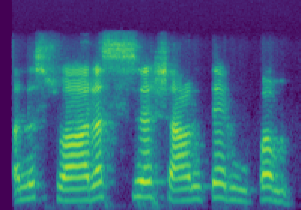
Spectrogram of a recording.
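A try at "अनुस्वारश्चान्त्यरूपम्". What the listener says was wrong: अनुस्वारस्य नहीं या नहीं है, अनुस्वारस के बाद या नहीं है, अनुस्वारस चांत्य रूपम, या तो पूरा एक साथ बोलने की कोशिश करो। देखो अनुस्वारस चांत्य रूपम, अलग अलग एक एक अक्षर पढ़ के देखो आप।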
